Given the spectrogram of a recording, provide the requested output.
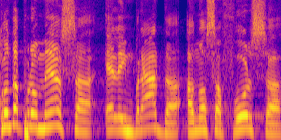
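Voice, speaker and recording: The voice is raised and projected. Music plays in the background. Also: man. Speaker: pastor. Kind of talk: sermon. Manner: emphatic, repetitive preaching.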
